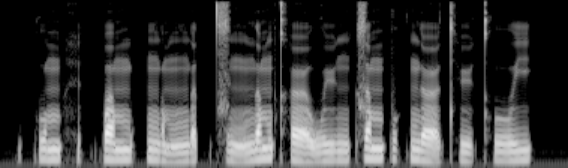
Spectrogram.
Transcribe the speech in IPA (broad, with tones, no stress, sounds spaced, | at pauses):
kʷ ɐ˧ m h ɪ˨ k̚ p ɐ˧ m ʊ˧ k̚ ŋ ɐ˨˩ m ŋ ɐ˨˥ t̚ t͡s ɪ˨˩ ŋ n̪ ɐ˥ m kʰ œː˨˩ w yː˨ ŋ t͡s ɐ˥ m p ʊ˨˥ k̚ n̪ œː˨˩ t̪ʰ yː˨˩ kʰ uː˨˧ j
